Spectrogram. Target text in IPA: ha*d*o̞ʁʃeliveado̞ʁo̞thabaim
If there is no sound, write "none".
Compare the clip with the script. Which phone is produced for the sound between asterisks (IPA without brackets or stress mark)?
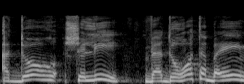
d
